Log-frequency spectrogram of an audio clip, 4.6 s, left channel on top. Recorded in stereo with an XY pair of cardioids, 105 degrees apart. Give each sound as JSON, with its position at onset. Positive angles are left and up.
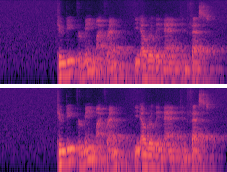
{"t": 1.1, "sound": "a man speaking", "azimuth_deg": -25, "distance_m": 1.6}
